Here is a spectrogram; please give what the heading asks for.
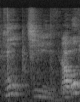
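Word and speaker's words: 굳이: 굿이 이거를 구지라고 발음하는 게 대표적이죠. 여기서 또 이렇게 질문하는 거 있어.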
